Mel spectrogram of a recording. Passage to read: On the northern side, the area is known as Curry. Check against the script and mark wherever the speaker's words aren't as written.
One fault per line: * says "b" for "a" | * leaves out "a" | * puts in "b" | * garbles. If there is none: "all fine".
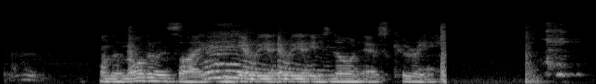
* puts in "area"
